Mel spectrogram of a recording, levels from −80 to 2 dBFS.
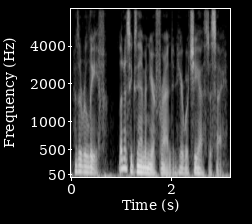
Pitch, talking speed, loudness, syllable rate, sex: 90 Hz, 280 wpm, -17 LUFS, 6.9 syllables/s, male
